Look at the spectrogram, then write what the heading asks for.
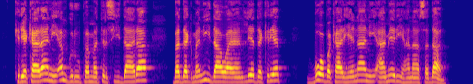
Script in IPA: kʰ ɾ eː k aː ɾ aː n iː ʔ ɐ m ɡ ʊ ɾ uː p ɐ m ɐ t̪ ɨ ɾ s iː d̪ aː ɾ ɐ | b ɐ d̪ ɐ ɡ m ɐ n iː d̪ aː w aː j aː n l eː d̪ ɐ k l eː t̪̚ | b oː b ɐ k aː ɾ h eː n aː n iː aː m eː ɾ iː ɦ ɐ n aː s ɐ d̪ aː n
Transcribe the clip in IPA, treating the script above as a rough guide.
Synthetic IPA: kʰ ɾ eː k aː ɾ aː n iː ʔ ɐ m ɡ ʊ ɾ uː p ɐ m ɐ t̪ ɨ ɾ s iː d̪ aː ɾ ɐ | b ɐ d̪ ɐ ɡ m ɐ n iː d̪ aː w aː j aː n l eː d̪ ɐ k ɾ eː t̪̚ | b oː b ɐ k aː ɾ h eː n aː n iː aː m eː ɾ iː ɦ ɐ n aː s ɐ d̪ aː n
